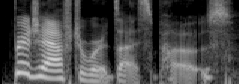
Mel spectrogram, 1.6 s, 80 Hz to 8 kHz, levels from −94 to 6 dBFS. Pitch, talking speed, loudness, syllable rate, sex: 240 Hz, 150 wpm, -21 LUFS, 6.3 syllables/s, female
